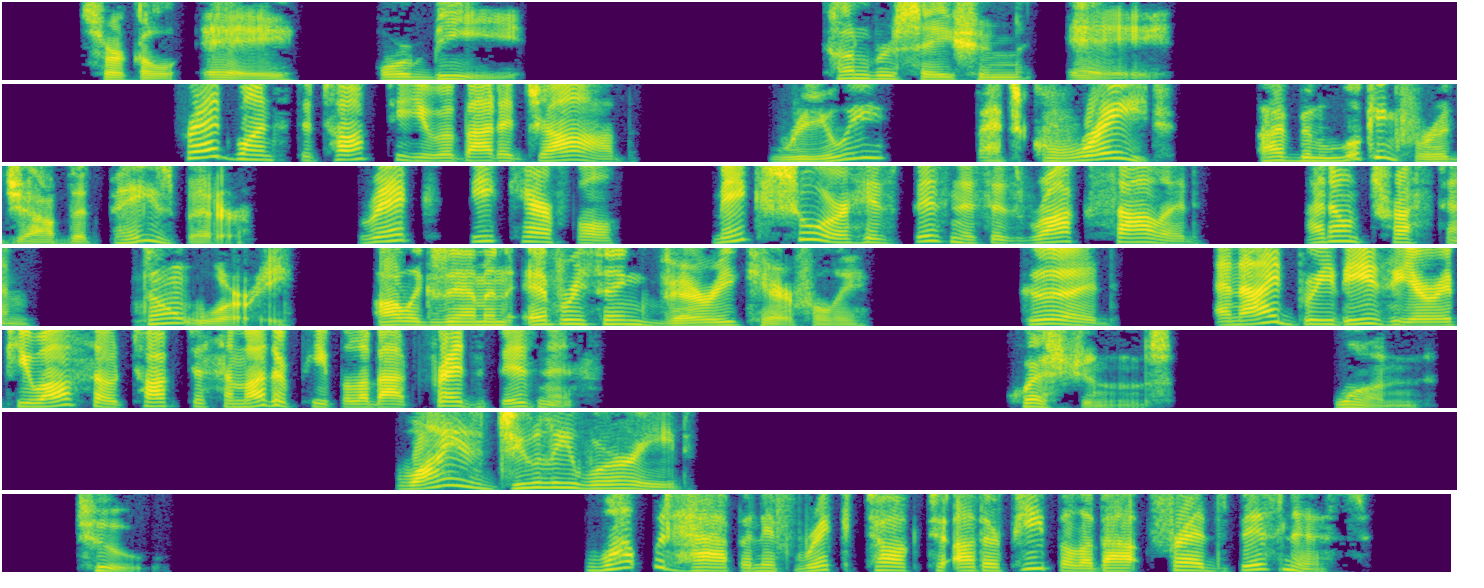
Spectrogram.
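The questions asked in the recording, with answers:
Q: Why is Julie worried?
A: She doesn't trust Fred.

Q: What would happen if Rick talked to other people about Fred's business?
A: Julie would feel less worried.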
